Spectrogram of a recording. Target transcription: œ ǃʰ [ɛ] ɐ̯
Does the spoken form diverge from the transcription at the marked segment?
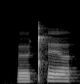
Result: no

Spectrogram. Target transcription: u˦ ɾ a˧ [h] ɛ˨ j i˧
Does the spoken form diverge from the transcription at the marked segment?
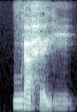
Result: no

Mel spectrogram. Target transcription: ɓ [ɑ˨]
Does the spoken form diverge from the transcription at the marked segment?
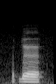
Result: yes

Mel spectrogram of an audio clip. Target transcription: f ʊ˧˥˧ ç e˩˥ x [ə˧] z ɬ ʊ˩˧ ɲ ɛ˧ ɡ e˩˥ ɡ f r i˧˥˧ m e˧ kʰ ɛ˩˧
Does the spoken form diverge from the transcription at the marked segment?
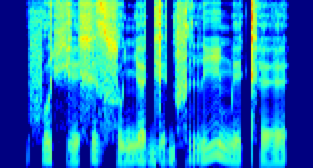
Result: yes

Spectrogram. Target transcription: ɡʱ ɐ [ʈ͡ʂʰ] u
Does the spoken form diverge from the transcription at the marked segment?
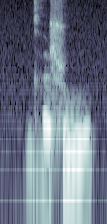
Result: yes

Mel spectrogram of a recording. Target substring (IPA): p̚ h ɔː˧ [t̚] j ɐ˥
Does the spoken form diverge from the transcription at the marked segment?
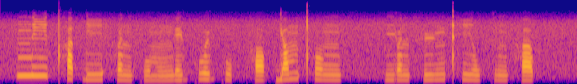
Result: yes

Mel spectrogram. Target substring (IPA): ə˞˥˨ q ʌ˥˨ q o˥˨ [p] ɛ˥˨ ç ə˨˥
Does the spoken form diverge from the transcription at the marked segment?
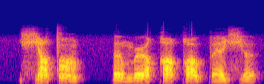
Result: no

